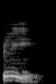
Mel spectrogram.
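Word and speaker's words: plea: इसका प्रोनाउंसिएशन होता है प्ली, ए साइलेंट होता है, या वैसे जैसे भी समझिए प्ली बोलते हैं।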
